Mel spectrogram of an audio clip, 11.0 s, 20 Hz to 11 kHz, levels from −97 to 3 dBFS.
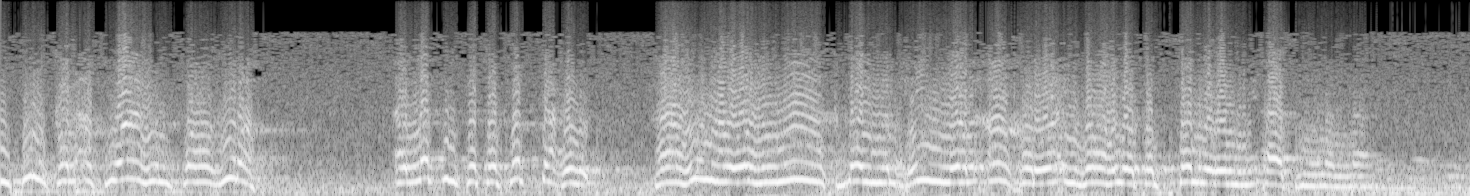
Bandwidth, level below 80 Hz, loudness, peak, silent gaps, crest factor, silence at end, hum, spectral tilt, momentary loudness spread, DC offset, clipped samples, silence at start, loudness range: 9.2 kHz; -18 dBFS; -4 LUFS; 0 dBFS; none; 4 dB; 0 s; none; -7.5 dB/octave; 8 LU; under 0.1%; 10%; 0 s; 3 LU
